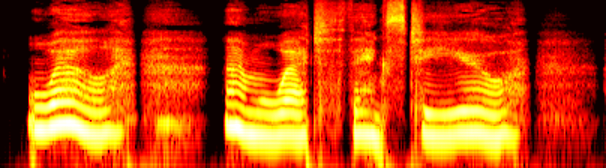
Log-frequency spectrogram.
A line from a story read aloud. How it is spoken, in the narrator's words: sighed, smiling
